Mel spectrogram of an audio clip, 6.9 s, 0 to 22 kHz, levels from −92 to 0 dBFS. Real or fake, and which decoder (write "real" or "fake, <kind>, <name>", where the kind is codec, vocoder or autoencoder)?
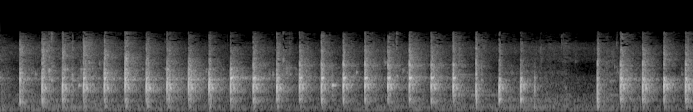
real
